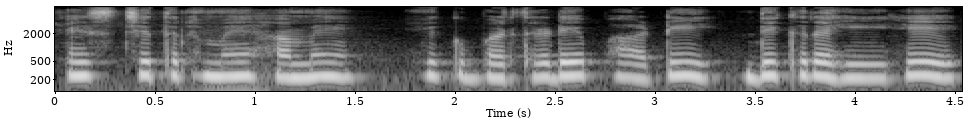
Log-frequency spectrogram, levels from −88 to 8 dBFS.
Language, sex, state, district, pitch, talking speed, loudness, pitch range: Hindi, female, Madhya Pradesh, Bhopal, 235 Hz, 130 wpm, -15 LUFS, 225-245 Hz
